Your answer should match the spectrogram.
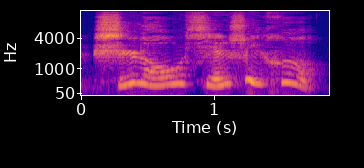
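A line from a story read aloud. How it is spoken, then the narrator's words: Laughing shout. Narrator (Chinese): 湘云笑弯了腰，喊道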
